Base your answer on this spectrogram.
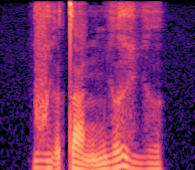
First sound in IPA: v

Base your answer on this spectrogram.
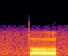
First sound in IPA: t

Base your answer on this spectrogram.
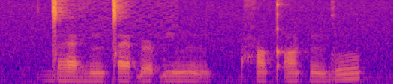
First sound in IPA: ɡ͡ǀ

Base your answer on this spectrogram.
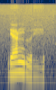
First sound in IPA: ɾʲ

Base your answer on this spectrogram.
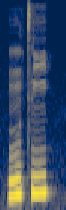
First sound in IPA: ũ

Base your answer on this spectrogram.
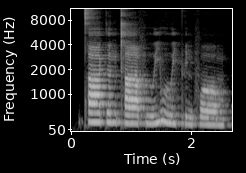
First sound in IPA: t̪ʰ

